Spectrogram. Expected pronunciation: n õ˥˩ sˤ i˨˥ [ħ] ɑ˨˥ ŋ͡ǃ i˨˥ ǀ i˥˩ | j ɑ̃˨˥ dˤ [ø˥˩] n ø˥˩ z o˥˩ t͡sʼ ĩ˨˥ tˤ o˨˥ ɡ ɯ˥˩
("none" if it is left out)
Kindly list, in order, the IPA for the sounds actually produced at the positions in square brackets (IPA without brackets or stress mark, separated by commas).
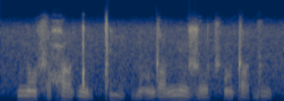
ħ, ø˨˥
